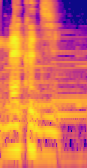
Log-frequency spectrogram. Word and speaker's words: mercredi: 第二点就是星期三 mercredi 这个音一开始可能比较难发，一开始可能比较难发，但是一定要把每一个细节都发出来，不要因为速度而牺牲了发音的准确性，不要发成 mercredi。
